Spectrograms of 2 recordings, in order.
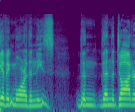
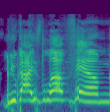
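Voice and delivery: excited shout; 6 semitones higher, much slower than usual. Retold or imitated. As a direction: hype it up like an overeager grandma. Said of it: "and she goes".

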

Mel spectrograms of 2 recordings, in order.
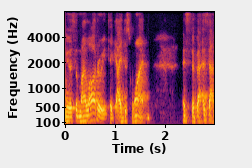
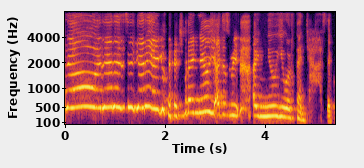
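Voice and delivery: teary plea. Retold or imitated. Fan asking her idol for a photo, high and tearful. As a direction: beg for a photo through tears.

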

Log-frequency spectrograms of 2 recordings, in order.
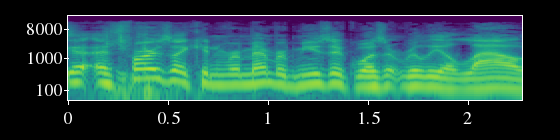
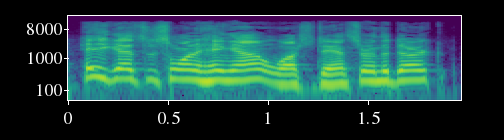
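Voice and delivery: party bummer voice; 7 semitones higher than usual. Pretend. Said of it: "my impression of, uh, the human embodiment of a party bummer".

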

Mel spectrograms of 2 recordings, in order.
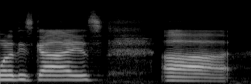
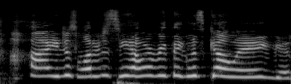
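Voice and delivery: much higher, breezy mock-cheerful voice; chirpy teacher; 9 semitones higher than usual. Teacher checking in mid-fight, high oblivious cheer. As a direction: pop in all sweet and oblivious. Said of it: "she's like".

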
